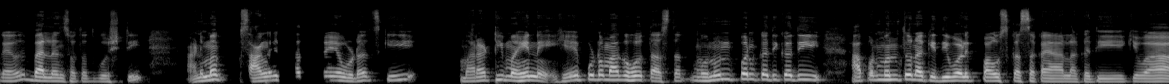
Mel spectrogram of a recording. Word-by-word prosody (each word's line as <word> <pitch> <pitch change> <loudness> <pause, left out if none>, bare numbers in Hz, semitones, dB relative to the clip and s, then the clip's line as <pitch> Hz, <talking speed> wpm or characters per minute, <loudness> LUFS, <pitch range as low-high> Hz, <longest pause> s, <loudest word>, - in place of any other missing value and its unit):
काय 155 -1 -3
होतं 205 +5 -5
बॅलन्स 160 -6 +2
होतात 135 0 -8
गोष्टी 130 -2 -7 0.5
आणि 150 +6 -2
मग 220 +4 +3 0.2
सांगायचं 180 +7 0
तात्पर्य 190 +1 -5
एवढंच, 180 +1 -1
की 200 - -5 0.5
मराठी 180 +7 -1
महिने 185 0 +5 0.2
हे 175 +6 0
पुढं-मागं 210 -2 +2
होत 200 +1 +2
असतात. 165 +4 -2
म्हणून 190 +7 +1
पण 245 -1 +3
कधी-कधी 220 0 +1 0.5
आपण 185 +4 -3
म्हणतो 215 +1 +4
ना; 205 - +6
की 175 - +2
दिवाळीत 175 0 +5
पाऊस 165 -1 +1
कसा 150 -1 -1
काय 145 0 -2
आला 135 -1 -3
कधी? 135 +1 -4 0.2
किंवा 140 -1 -1
180 Hz, 160 wpm, -24 LUFS, 155-205 Hz, 0.5 s, ना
